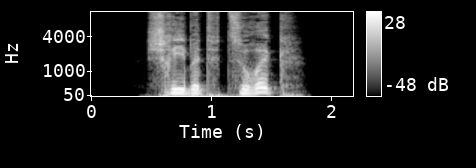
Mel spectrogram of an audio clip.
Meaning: second-person plural subjunctive II of zurückschreiben
- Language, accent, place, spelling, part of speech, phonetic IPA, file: German, Germany, Berlin, schriebet zurück, verb, [ˌʃʁiːbət t͡suˈʁʏk], De-schriebet zurück.ogg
